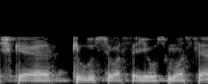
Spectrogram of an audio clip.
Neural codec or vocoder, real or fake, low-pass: none; real; 3.6 kHz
